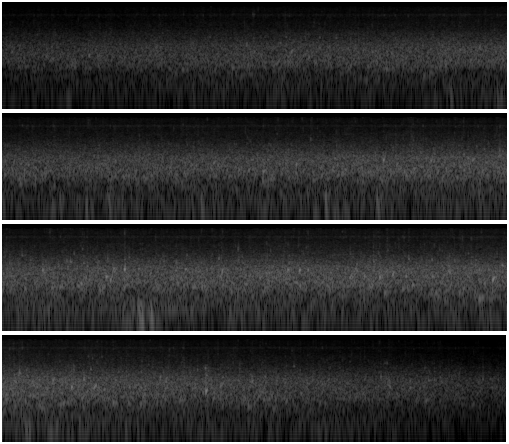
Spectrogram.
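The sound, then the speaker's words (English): River water rushes and gurgles beneath a bridge in a steady, unbroken wash of noise for the whole stretch, even in loudness, with no voices over it. “So here I am on the bridge now.”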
